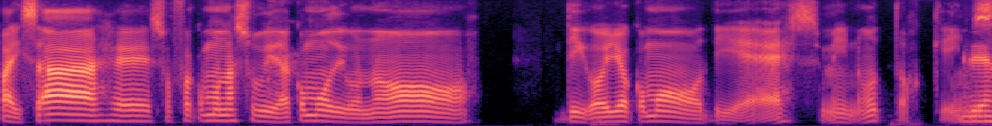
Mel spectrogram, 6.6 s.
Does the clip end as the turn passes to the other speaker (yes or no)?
yes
